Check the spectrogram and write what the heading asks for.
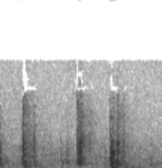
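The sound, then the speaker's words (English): The door of a rooming house being opened to a visitor: a few sharp clunks of the latch and handle, followed by a brief, low creak as it swings. No one speaks. “While you open the door, you ain't got a thing to worry about.”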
